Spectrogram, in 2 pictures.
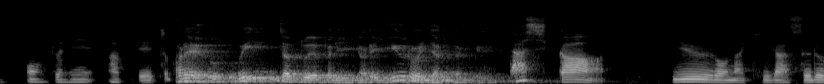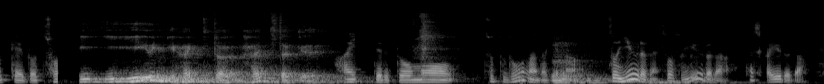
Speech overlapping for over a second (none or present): none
